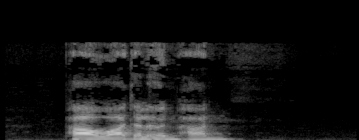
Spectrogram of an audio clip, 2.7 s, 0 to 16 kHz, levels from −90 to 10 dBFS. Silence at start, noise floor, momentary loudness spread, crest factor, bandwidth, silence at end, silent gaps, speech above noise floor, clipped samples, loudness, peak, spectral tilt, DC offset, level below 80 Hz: 0.5 s; -72 dBFS; 13 LU; 20 dB; 11.5 kHz; 0.95 s; none; 53 dB; under 0.1%; -20 LUFS; -2 dBFS; -5.5 dB/octave; under 0.1%; -62 dBFS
